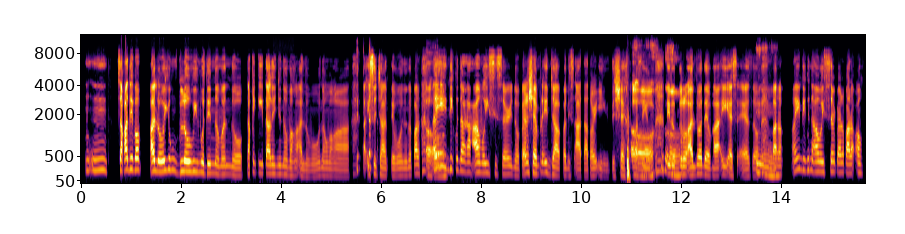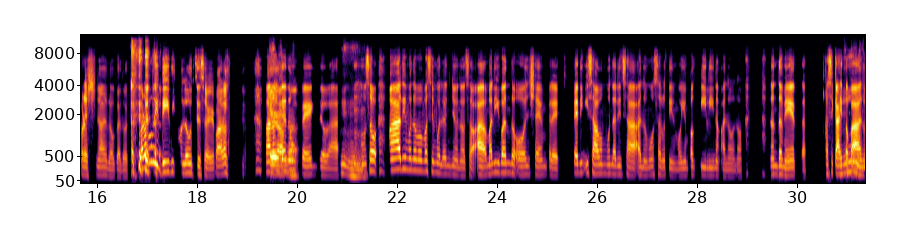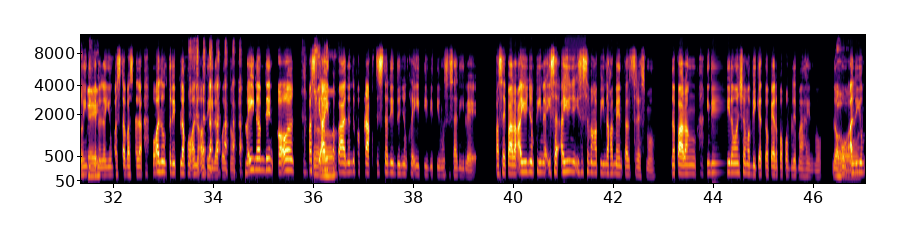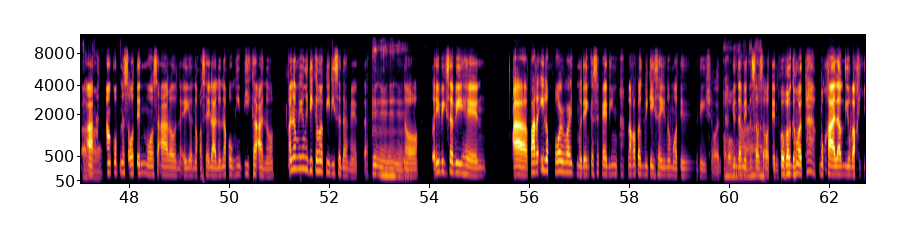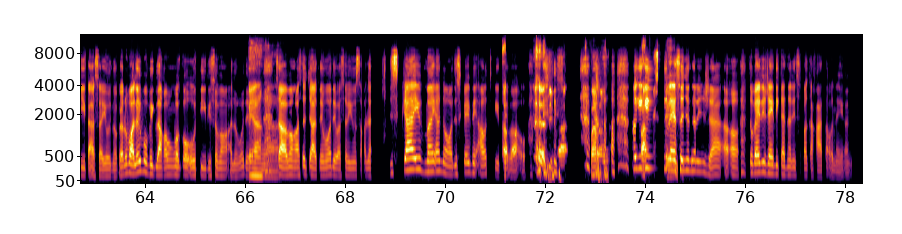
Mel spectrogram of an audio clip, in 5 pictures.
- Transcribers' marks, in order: static; "ba" said as "bap"; laugh; laughing while speaking: "oo"; laugh; breath; laugh; distorted speech; tapping; laughing while speaking: "Bagama't"; laugh; laughing while speaking: "at least"; laugh
- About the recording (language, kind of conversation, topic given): Filipino, advice, Paano ako makalilikha ng simple at pangmatagalang gawi sa umaga?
